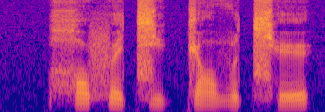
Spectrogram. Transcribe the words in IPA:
χɔf ɛt͡ɕi kɛðˤʏt͡ɕʰɪ

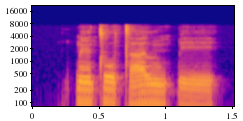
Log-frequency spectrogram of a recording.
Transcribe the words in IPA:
k͡pɛ̃˦to˦˨ta˨˦lũ˧ k͡pe˨

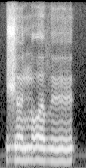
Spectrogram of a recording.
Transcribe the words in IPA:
ʒœnɔɐ̯βø

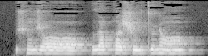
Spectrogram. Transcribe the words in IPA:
ʃũʒɔː | ðoqʷaʂu tʷɐɳɔ̃

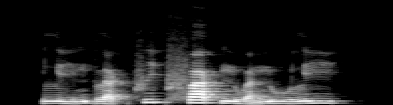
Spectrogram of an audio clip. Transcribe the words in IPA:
liː˩˦npla˨˩k̚fi˥˩ʔ fa˥˩k̚ nu˨˩a̯nuː˧liː˥˩k̚

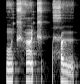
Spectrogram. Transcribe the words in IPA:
ũt͡ʃhœ̃t͡ʃ | ħʉ

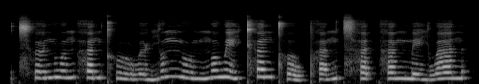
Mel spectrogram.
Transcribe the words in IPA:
t͡sʰɵ˨˧n wʊ˨˧ŋhɐ˨˧n kʰuː˨˩wɵ˨˩ɥ jʊ˥ŋn̪uː˨m ŋo˥we˨˥jkʰɐ˥nt̪ʰo˨˩w pʰɐ˨˥ŋt͡sʰɐ˧t̚ hɐ˧ŋme˨j wɐ˥n

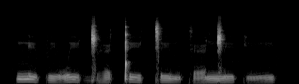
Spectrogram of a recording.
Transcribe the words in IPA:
ni˥˧pi˧˩wi˥˧ ɡ͡ǁɛ˧˩ǃi˥˧ ǀi˧˩m kɛ˩˧ŋ͡ǁi˧ki˩˧

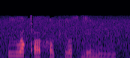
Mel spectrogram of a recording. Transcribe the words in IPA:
ðu˦ qʼu˧hɔ˧t͡ʃ ɾʲɔ˧θde˧nu˨

